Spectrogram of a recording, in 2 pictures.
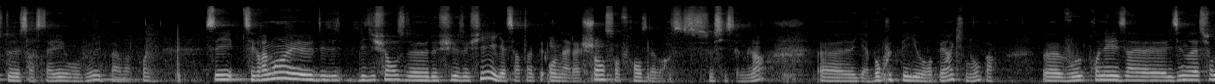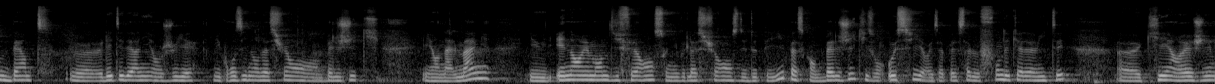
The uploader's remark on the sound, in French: Conférence enregistrée lors de la 5e édition de la Nuit de l'ENS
